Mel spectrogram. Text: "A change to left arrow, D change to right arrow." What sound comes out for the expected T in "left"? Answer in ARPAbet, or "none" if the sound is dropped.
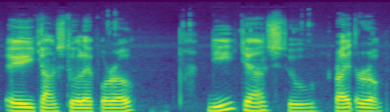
none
